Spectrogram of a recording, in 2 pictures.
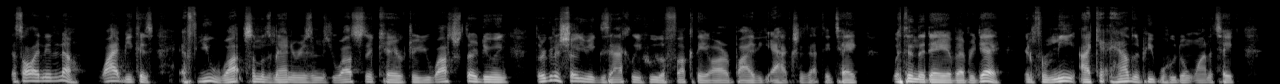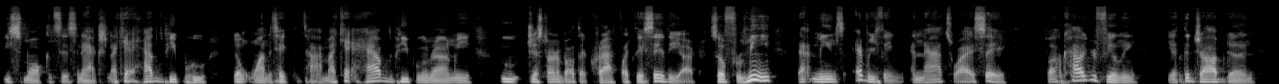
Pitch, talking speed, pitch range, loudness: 110 Hz, 260 wpm, 100-125 Hz, -24 LUFS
